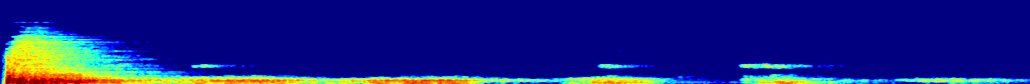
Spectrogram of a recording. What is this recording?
tin plate trembling
plate, tin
